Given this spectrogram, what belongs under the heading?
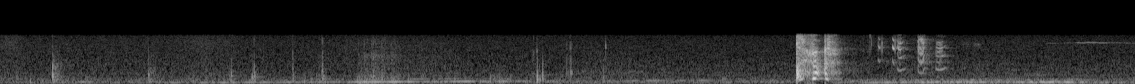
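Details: Cat's cough: in a quiet room, one short harsh burst followed by a few smaller hacks.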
